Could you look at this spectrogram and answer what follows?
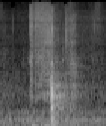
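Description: A single knife stroke slicing an end off an onion on a cutting board, one soft, quick chop with a brief crisp thud, close and quiet, no voices.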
